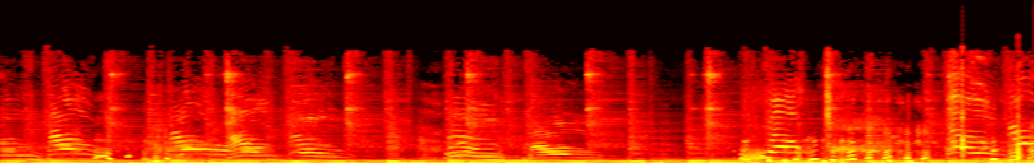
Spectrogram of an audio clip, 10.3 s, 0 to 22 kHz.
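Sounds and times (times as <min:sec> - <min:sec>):
cat meows pitched into a Christmas carol melody: 0:00.0 - 0:01.0, 0:01.7 - 0:03.5, 0:04.5 - 0:06.1, 0:07.5 - 0:08.0, 0:09.5 - 0:10.3
musical backing track: 0:00.0 - 0:10.3
laughter: 0:00.8 - 0:02.1, 0:07.4 - 0:10.3.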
